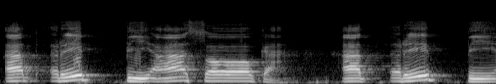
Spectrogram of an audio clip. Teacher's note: Seperti juga huruf qo dan da pada huruf ba ini kalau normalnya kalau sukun itu dipantulkan. Namun pada idgham mutamasilain ini huruf ba sukun tidak dipantulkan sehingga dibacanya atrib biasok.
